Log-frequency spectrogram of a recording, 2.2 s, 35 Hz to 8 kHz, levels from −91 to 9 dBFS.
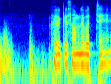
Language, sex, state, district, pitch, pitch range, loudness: Hindi, male, Uttar Pradesh, Hamirpur, 125 Hz, 120-130 Hz, -24 LUFS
